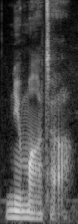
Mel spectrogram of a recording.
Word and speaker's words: Numata: survival horror IP called numata kind of pronounce it like pneumonia who am I teaching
